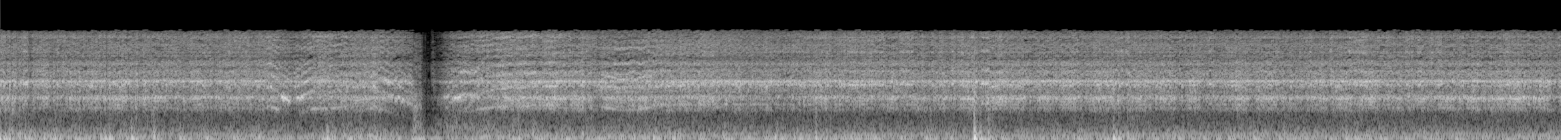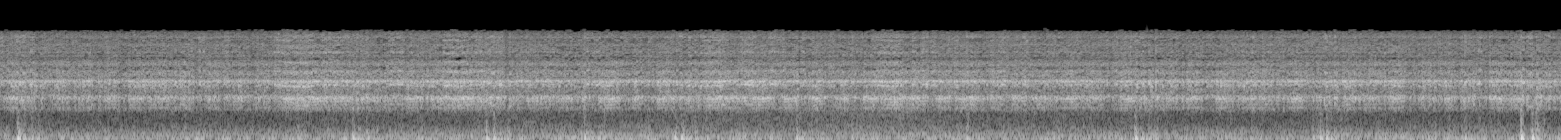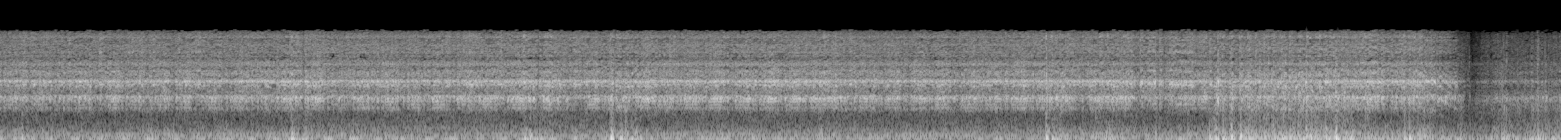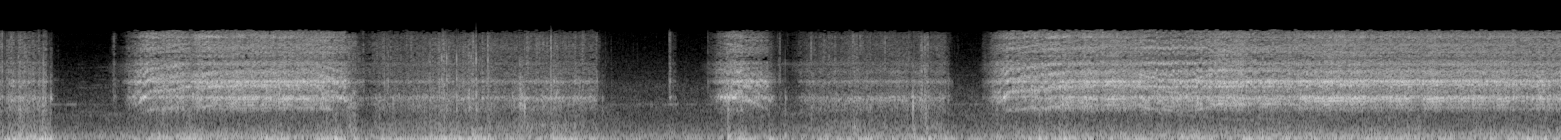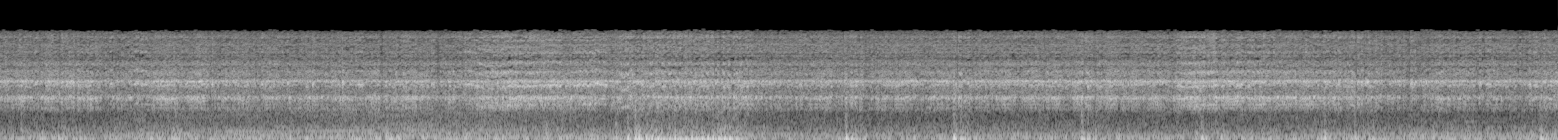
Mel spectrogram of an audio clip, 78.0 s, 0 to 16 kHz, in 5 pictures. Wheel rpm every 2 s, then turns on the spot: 240, 180, 140, 220, 240, 230, 240, 230, 230, 230, 230, 230, 240, 230, 230, 230, 230, 230, 230, 230, 240, 230, 190, 30, 170, 60, 30, 30, 110, 220, 230, 230, 230, 230, 230, 240, 230, 230, 230.
46-48 50-56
